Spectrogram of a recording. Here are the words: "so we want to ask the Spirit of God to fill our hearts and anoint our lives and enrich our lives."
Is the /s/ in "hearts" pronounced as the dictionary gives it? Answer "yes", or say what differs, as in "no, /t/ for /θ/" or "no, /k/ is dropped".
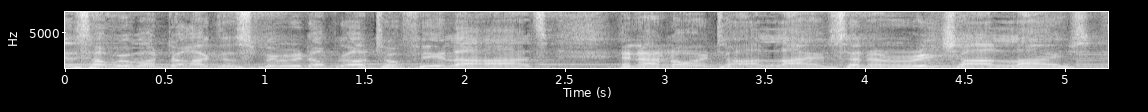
yes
